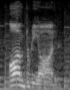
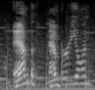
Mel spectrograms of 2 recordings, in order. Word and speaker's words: Umbreon: My Umbreon amberon. I think it's just pronounced am umbreon like ombre.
